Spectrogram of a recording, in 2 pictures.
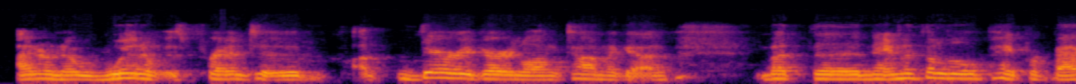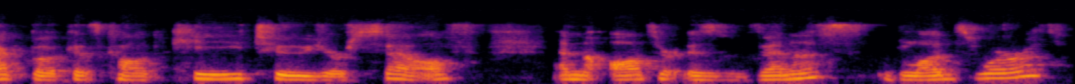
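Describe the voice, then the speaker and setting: A woman's voice: low voice, a little mellow. Middle aged lady answering interview questions, kinda reflective and chatty, dull lo-fi call sound. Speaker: interview guest, author and life coach. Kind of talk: casual interview chat.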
